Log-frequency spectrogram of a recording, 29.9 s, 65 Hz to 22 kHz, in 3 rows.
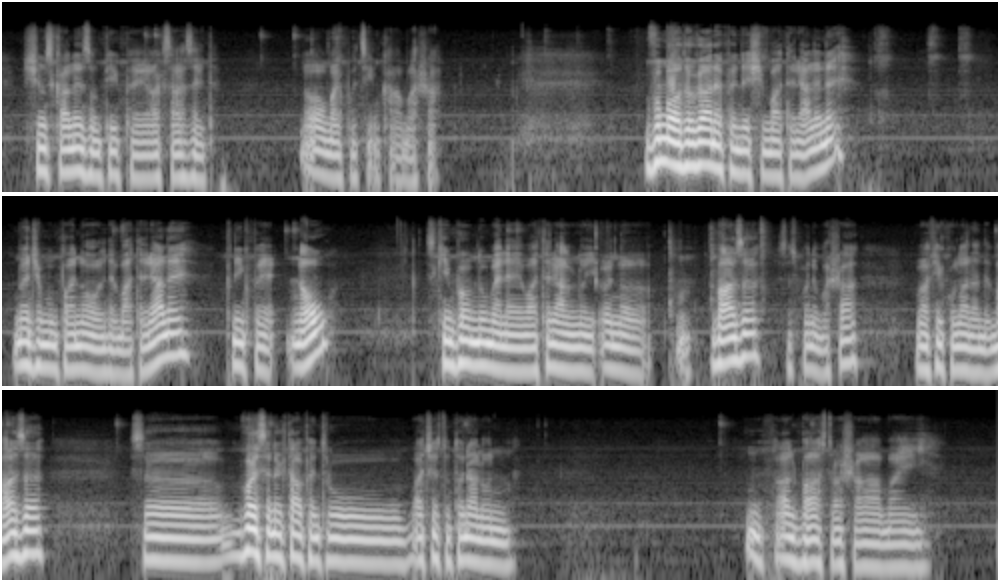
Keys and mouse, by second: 3.1 Tab, 5.6 middle click, 6.8 KP_7.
